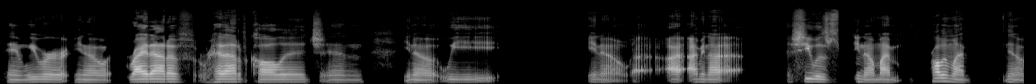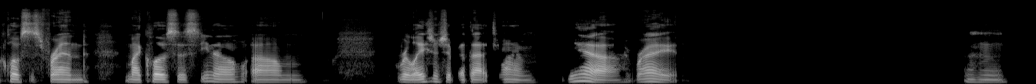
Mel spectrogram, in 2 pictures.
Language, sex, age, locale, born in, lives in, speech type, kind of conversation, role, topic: English, male, 30-34, en-US, Germany, United States, conversation, advice, user, How can I cope after my breakup?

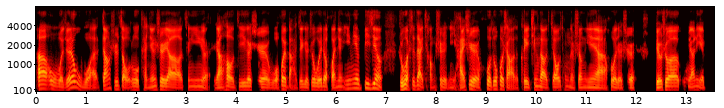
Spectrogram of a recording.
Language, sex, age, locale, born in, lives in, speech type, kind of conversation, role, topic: Chinese, male, 40-44, zh-CN, China, United States, conversation, podcast, guest, 你觉得在城市里怎样更容易亲近自然？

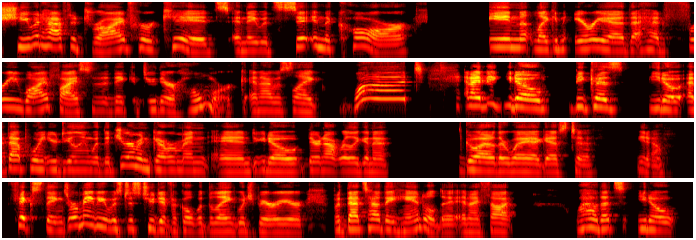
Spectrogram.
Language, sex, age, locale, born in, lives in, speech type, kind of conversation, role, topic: English, female, 50-54, en-CA, Canada, United States, conversation, podcast, host, What role does technology play in education today?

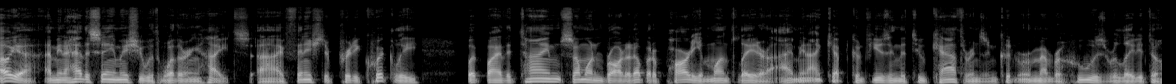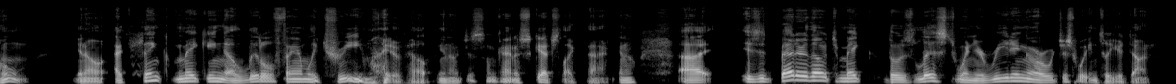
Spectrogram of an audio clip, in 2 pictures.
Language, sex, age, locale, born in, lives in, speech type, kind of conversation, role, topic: English, male, 55-59, en-US, United States, United States, read, expert-assistant, asker, How can I plan a personal reading journey through the classics without feeling overwhelmed?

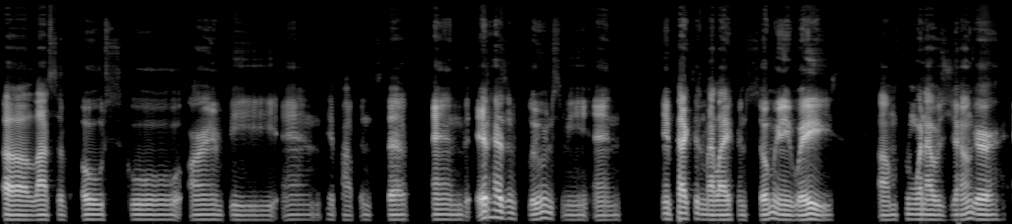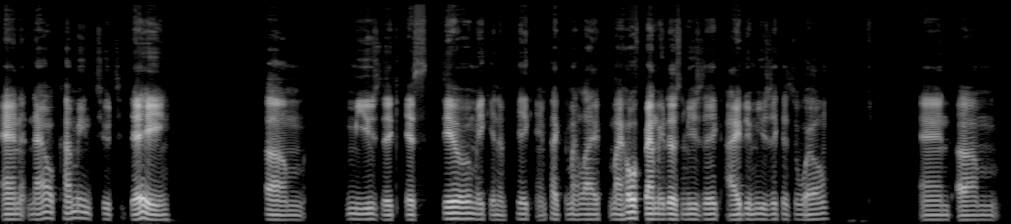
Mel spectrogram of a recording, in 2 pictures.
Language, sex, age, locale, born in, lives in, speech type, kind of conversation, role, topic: English, male, 30-34, en-US, Germany, United States, conversation, podcast, guest, In what ways can music shape who we are and how we experience life?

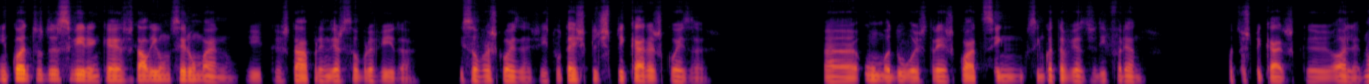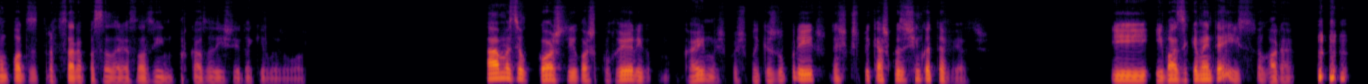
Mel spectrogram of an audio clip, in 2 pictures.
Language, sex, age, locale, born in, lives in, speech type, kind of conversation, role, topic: Portuguese, male, 45-49, pt-PT, Portugal, Portugal, conversation, unstructured, none, Qual é a sua estratégia para convencer alguém sem impor a sua opinião?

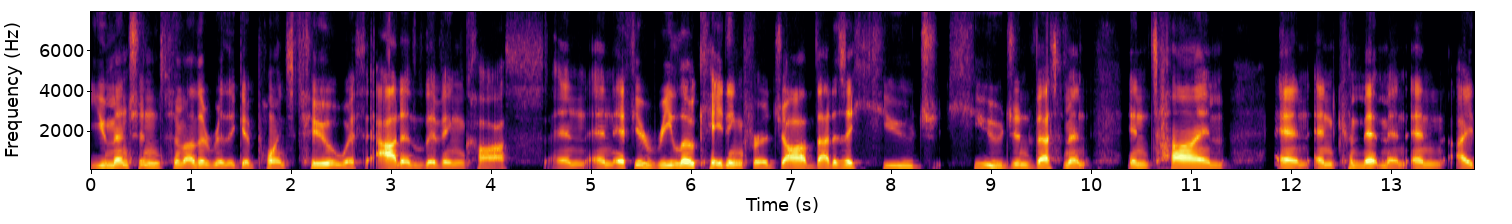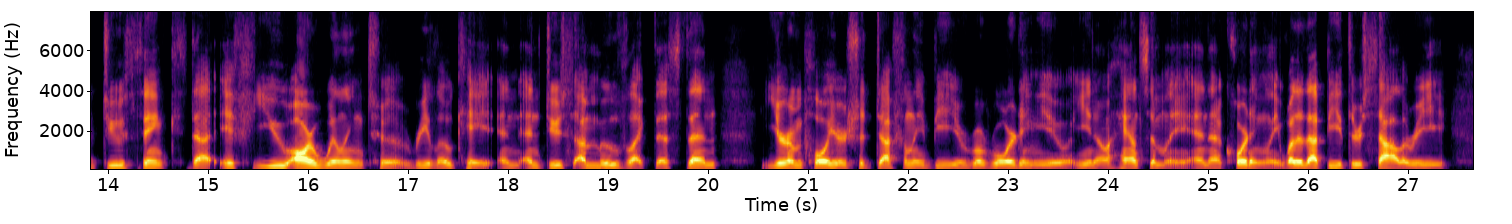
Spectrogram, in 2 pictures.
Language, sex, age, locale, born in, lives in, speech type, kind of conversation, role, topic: English, male, 20-24, en-US, United States, United States, conversation, unstructured, none, How do you approach negotiating your salary, and what experiences have shaped your style?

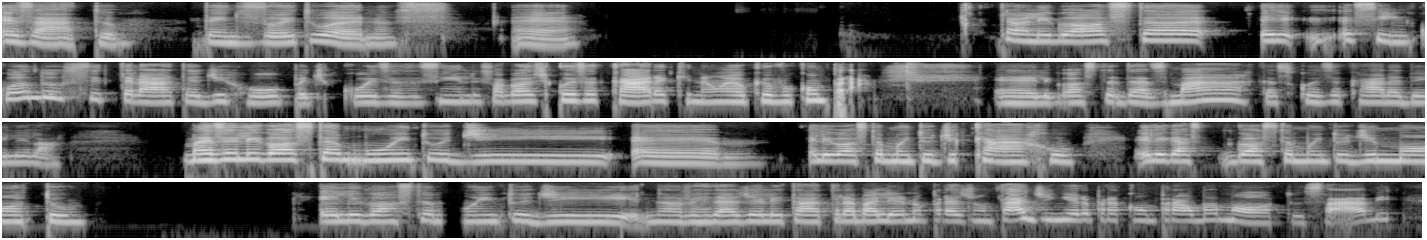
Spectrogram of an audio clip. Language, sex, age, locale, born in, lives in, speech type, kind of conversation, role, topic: Portuguese, female, 45-49, pt-BR, Brazil, United States, conversation, advice, user, Como posso encontrar um presente memorável para alguém especial?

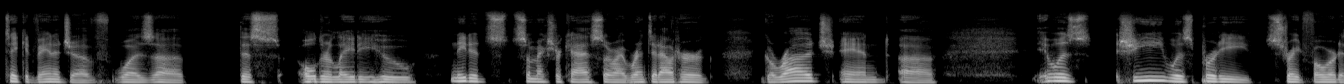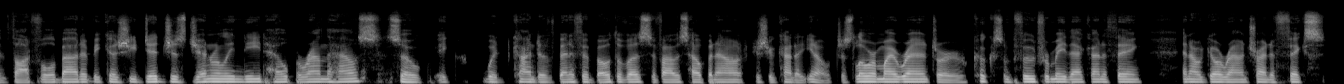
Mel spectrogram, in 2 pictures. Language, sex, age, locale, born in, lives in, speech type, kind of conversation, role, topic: English, male, 35-39, en-US, United States, United States, conversation, unstructured, none, What renter-friendly fixes have you used that look custom but remove cleanly?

